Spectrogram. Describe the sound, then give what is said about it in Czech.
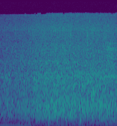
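Steady rushing of the Vltava river, heard from a walkway above the river at Vyšší Brod Monastery, a broad continuous hiss that swells slightly partway through and holds evenly, fairly loud with no voices. “Stojíme s převorem Vyšebrodského kláštera Justinem Berkou na ochozu nad řekou Vltavou.”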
